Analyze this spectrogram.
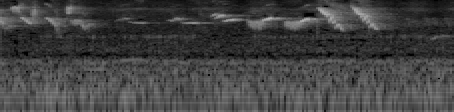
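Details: Double-collared seedeater song in tui tui, zel zel and mateiro styles, used to warm up other birds: a brisk run of thin whistles and sharp downslurred high notes, ending with two loud piercing strokes.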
